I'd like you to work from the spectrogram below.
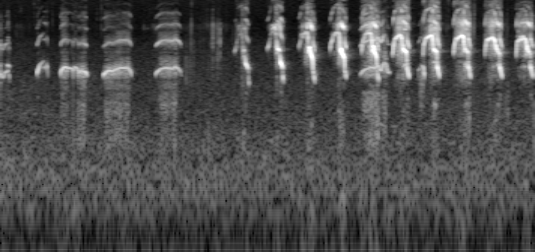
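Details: In Afghanistan, a falcon chick raised alongside a steppe eagle chick begs during feeding with high, thin, insistent calls: a few level whines, then quick downslurred squeals about three per second.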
